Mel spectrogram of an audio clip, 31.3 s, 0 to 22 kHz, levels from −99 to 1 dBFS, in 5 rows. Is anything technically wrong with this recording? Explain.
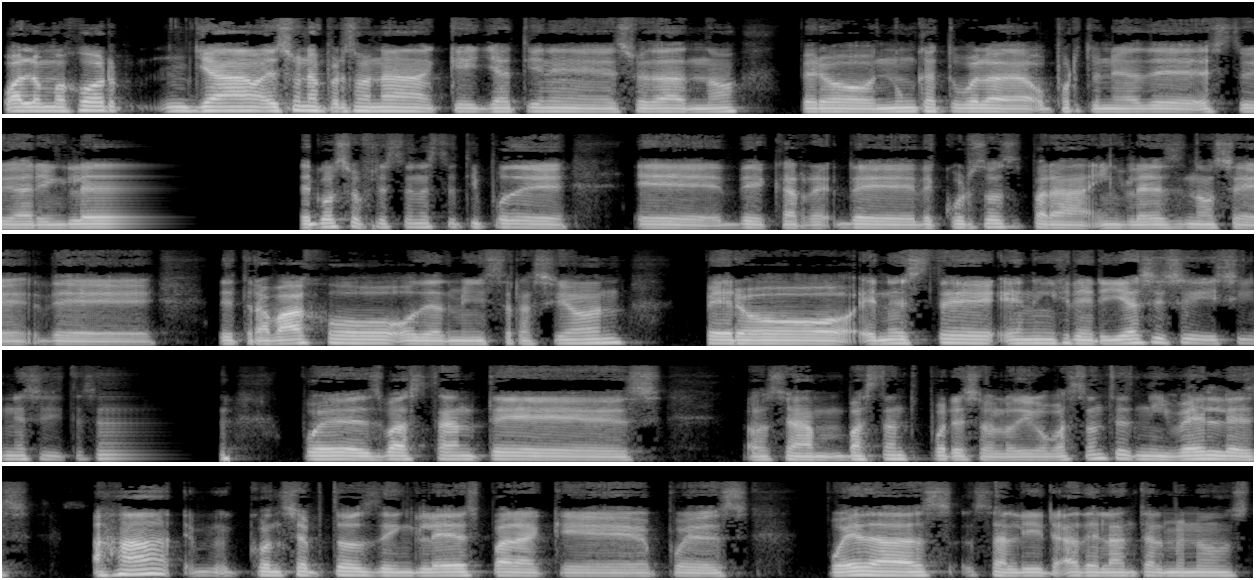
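Yes. The speech has two gaps and several stretches where its pace shifts.

From 6.73 to 7.82 s, and again from 19.28 to 19.91 s, the sound trails off into a fading buzz and then goes silent for about 0.67 s and 0.29 s. About 0.6 s of speech is missing each time. This is likely a long network dropout: no packets arrived, so the receiver stretched the last sound until it gave up.

From 7.85 to 11.47 s the speech sounds hurried while the pitch stays the same. It runs at 111% speed, and roughly 0.4 s is trimmed away. This is a jitter buffer speed-up: the buffer held more audio than it aims for, and the receiver cut out short pitch-period pieces to shed the excess delay. A brief rush at 113% from 20.47 to 20.69 s removes roughly 40 ms more.

From 20.16 to 20.40 s the speech drags, at 87% speed with 39 ms added. This is a jitter buffer slow-down: the buffer was running low or had just raised its target delay, so the receiver repeated single pitch periods to build a reserve.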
